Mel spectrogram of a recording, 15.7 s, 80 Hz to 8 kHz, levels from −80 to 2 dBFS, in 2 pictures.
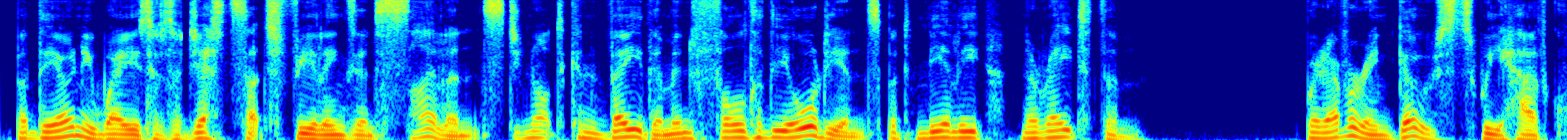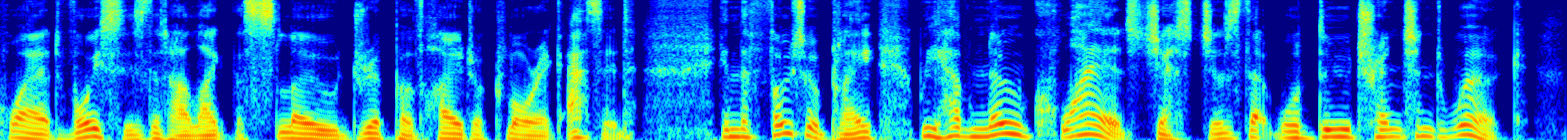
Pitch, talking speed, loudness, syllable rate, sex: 120 Hz, 200 wpm, -18 LUFS, 5.6 syllables/s, male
